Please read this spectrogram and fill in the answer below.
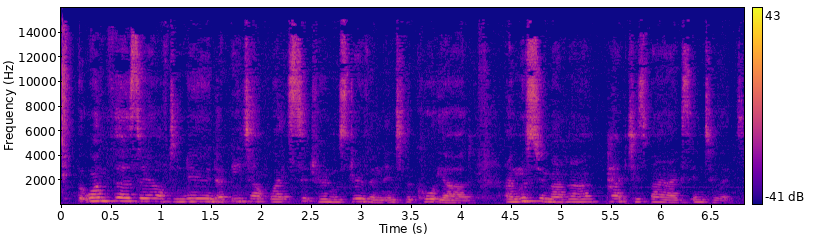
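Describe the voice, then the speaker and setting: With music in the background, a woman speaks at a moderate pace and a fairly high pitch. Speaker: novelist. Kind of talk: spoken word reading of own fiction.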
